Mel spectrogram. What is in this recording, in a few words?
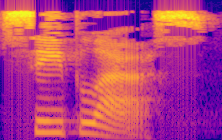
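"sea glass", English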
